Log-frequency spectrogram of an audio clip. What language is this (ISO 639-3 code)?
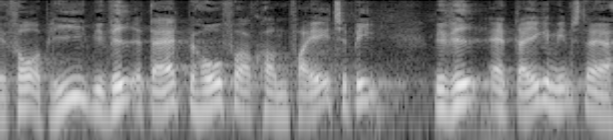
dan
